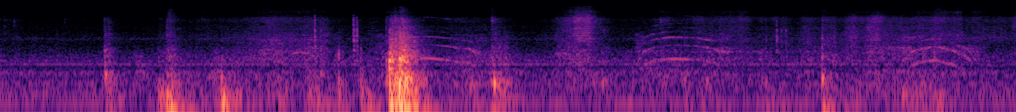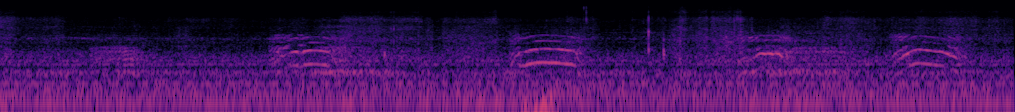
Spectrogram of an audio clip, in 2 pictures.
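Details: Baby rescue kittens demanding their morning milk; a loud bang and scattered knocks early on, then a string of short, curved meows from several kittens over a faint electrical hum.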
